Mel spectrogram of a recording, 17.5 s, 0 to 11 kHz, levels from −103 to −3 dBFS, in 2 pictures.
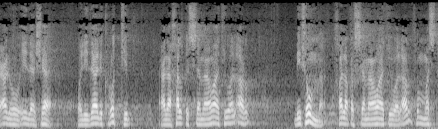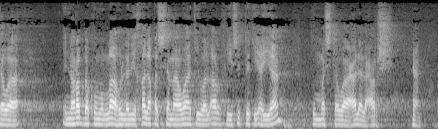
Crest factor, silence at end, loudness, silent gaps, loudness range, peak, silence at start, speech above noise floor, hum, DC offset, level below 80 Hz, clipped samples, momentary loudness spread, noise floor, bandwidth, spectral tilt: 18 dB; 0.3 s; -17 LUFS; none; 4 LU; 0 dBFS; 0 s; 27 dB; none; under 0.1%; -50 dBFS; under 0.1%; 13 LU; -43 dBFS; 10.5 kHz; -6 dB/octave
